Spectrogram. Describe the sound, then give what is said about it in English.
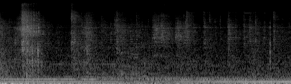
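A garage door opener runs steadily as the garage door goes up, its low motor drone holding a constant pitch under continuous rattling and clattering of the door moving along its track. “The door goes up.”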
